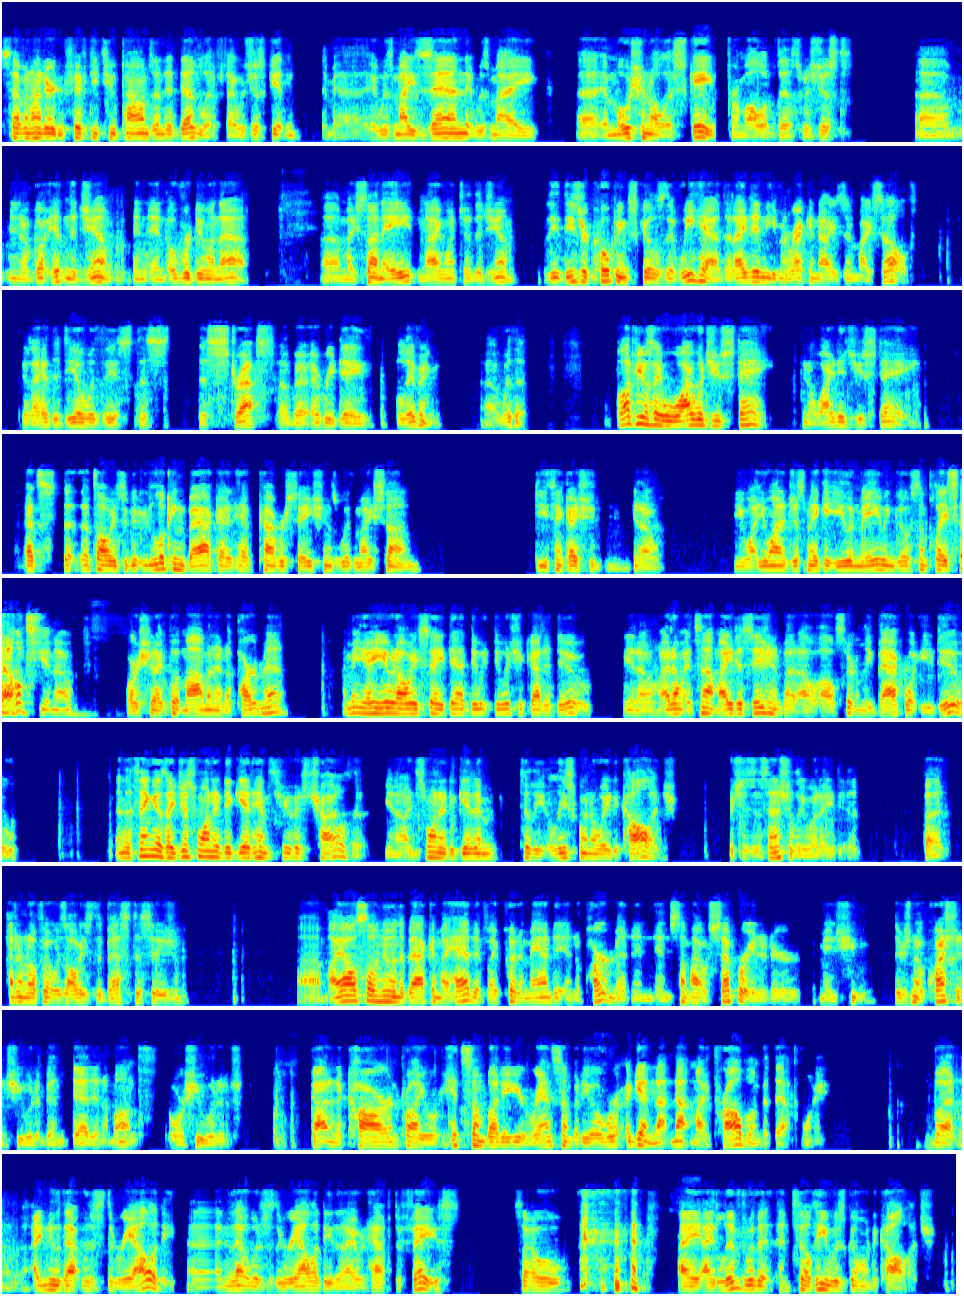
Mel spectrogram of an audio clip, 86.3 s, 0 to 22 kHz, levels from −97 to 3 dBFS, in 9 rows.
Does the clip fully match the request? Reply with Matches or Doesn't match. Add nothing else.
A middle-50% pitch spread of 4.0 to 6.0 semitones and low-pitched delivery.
Doesn't match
